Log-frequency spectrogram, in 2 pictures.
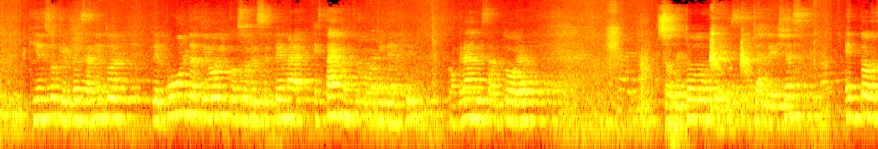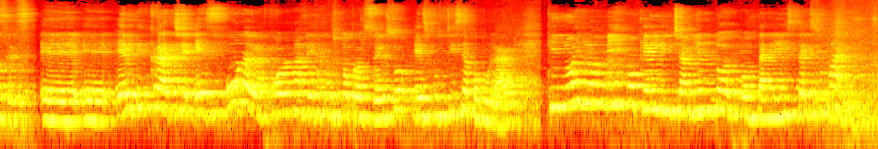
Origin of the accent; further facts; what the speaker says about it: Argentina; algo que estoy acompañando en mi país, ahí por muchas convocatorias de muchas madres, de muchos directores de colegios, de grandes colegios de la Argentina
